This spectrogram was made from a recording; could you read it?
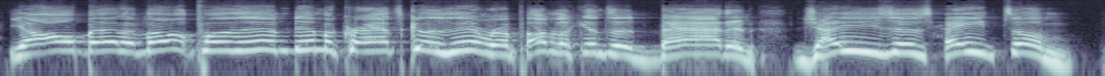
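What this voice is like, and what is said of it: Put-on Southern accent imitating Hillary Clinton. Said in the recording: “Hillary Clinton, remember, every time she'd go to the South and she'd get on stage, say, suddenly get a real Southern accent”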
